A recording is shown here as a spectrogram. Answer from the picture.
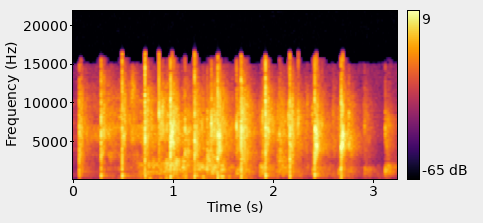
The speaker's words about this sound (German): deswegen, also auch Applaus.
